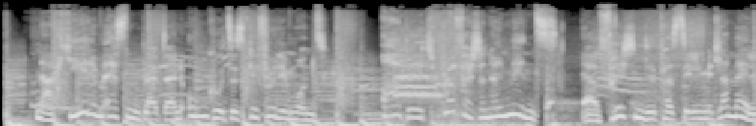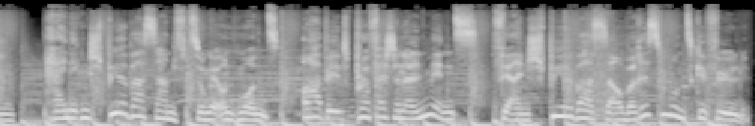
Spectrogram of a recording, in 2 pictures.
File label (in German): Frau OFF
